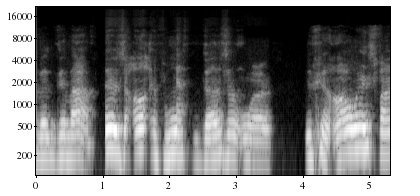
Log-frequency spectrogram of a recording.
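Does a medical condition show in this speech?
Yes: traumatic brain injury; left arm spastic.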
